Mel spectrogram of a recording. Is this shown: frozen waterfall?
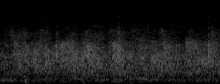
no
